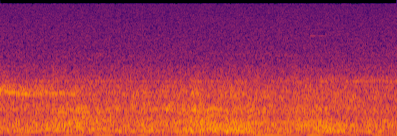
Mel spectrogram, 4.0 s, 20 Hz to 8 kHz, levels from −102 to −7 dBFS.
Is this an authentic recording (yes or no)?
yes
